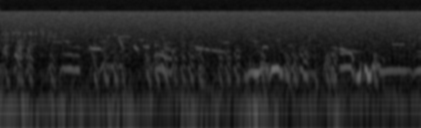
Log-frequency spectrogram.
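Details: Several Lesser prairie chickens calling at dawn near Buffalo, Oklahoma: a dense chorus of clucks, cackles and short wavering whistles overlapping without pause, over continuous low wind rumble.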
